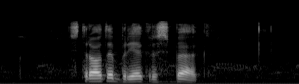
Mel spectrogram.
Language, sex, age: Afrikaans, male, 22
